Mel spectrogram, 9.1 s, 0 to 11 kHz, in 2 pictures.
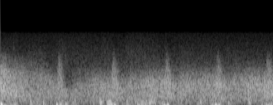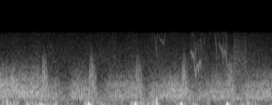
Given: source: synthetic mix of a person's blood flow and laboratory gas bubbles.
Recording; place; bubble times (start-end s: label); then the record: Doppler ultrasound of blood flow; subclavian vein
no bubbles
From the record:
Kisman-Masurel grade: 000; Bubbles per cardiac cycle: 0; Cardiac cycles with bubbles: 0%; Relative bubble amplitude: no bubbles discernible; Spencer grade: 0 (complete lack of bubble signals)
